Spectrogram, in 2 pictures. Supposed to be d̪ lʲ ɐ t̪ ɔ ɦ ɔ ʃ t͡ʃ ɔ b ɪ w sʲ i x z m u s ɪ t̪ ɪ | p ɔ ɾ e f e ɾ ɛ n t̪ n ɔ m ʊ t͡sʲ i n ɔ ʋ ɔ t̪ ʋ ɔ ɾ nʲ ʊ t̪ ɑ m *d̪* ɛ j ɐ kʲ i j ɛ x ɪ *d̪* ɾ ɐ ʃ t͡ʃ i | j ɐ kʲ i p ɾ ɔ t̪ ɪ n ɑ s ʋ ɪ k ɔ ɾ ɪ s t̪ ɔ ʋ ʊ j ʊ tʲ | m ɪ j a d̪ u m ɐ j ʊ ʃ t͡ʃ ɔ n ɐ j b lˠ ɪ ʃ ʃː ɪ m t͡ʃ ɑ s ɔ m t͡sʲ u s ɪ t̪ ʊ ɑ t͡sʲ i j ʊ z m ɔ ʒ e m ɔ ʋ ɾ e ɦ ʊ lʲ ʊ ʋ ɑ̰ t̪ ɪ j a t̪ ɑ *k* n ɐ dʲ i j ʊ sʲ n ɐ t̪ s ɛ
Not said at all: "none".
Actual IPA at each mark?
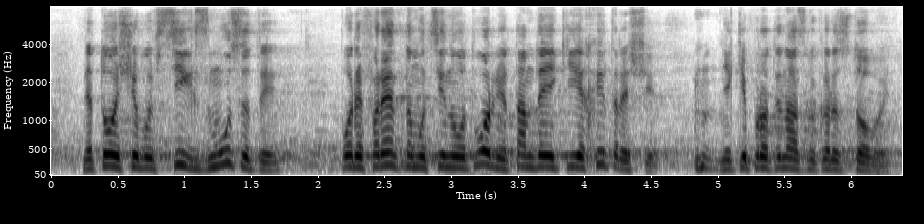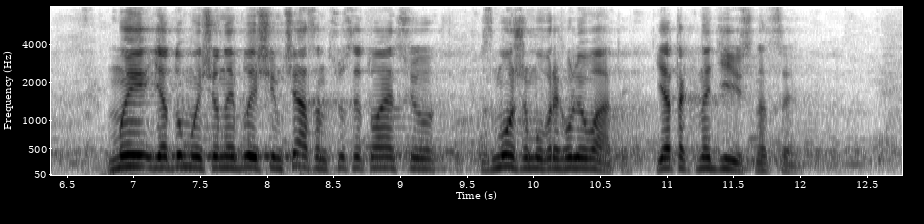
d̪, t̪, k

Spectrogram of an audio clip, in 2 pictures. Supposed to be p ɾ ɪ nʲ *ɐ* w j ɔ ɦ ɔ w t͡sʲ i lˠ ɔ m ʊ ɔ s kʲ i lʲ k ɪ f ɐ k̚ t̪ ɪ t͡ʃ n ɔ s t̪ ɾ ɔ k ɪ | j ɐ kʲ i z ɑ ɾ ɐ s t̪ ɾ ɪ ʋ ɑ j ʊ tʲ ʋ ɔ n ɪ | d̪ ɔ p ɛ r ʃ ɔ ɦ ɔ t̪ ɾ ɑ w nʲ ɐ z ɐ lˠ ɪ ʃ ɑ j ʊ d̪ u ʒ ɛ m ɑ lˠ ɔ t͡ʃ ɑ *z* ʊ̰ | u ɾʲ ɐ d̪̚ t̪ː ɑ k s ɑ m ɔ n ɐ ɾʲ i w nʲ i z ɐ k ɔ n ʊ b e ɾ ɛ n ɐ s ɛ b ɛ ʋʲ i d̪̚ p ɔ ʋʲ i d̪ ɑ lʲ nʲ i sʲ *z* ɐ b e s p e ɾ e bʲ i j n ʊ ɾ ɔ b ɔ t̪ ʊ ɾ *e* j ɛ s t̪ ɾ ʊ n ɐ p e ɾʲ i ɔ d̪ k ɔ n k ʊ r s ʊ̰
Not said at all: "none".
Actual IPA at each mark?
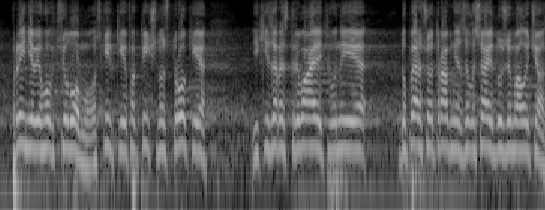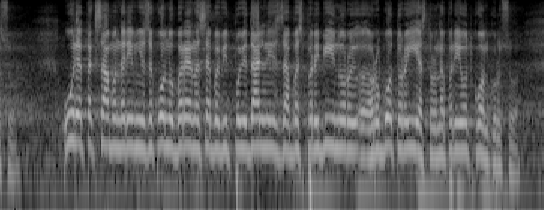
ɐ, s, z, e

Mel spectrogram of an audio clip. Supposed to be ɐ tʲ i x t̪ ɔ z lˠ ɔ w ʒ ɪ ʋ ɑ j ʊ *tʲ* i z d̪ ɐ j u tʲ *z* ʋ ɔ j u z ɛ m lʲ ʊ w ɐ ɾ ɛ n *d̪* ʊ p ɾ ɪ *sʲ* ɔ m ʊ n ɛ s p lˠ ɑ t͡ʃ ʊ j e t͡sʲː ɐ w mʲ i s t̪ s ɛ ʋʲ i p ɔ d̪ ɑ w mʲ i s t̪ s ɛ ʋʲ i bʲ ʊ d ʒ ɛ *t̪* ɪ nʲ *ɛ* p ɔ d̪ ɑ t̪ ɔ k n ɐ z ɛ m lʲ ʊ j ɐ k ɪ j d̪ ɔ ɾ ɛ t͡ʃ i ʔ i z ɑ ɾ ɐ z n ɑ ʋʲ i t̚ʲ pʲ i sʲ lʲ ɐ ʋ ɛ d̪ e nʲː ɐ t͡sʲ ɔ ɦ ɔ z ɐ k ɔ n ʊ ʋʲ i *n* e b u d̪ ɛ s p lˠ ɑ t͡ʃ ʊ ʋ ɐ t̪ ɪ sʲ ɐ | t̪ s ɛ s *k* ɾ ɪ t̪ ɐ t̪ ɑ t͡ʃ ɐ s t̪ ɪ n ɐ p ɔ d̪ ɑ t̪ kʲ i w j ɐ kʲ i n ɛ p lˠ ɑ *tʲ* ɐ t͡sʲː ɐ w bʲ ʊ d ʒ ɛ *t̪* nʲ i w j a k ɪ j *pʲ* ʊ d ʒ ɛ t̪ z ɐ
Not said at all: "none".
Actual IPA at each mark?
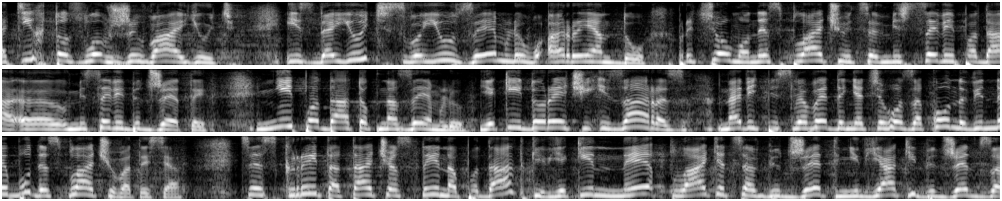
tʲ, s, d̪, t͡sʲ, t̪, i, nː, k, tʲ, t̪, bʲ

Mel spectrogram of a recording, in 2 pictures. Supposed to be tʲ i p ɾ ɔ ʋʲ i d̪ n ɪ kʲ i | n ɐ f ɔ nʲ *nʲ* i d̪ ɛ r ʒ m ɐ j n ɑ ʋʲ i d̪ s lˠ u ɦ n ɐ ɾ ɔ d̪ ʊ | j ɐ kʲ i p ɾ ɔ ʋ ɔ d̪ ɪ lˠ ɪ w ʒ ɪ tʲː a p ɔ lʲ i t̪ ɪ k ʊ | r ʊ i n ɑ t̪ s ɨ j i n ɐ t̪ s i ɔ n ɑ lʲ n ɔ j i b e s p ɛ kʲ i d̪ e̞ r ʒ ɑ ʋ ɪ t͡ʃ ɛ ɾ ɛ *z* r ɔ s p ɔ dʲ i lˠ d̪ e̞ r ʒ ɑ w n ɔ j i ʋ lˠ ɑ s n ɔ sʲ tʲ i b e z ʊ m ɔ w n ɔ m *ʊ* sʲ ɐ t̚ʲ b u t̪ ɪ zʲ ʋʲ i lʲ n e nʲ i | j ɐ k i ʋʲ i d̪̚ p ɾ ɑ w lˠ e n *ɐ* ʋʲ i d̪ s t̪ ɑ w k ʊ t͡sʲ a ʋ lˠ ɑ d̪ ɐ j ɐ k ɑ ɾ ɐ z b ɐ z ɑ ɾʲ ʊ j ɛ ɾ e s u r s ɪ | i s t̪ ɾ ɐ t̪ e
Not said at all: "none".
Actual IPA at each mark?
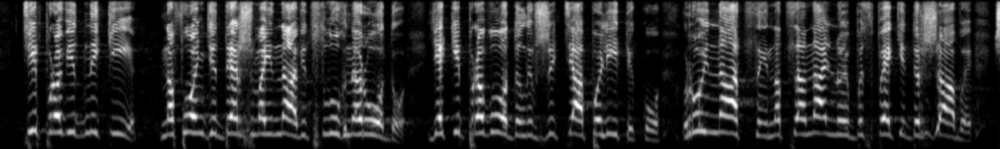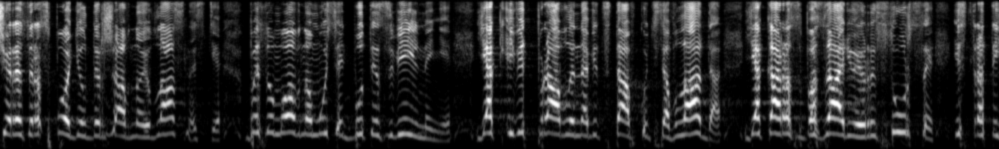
dʲ, z, u, ɐ

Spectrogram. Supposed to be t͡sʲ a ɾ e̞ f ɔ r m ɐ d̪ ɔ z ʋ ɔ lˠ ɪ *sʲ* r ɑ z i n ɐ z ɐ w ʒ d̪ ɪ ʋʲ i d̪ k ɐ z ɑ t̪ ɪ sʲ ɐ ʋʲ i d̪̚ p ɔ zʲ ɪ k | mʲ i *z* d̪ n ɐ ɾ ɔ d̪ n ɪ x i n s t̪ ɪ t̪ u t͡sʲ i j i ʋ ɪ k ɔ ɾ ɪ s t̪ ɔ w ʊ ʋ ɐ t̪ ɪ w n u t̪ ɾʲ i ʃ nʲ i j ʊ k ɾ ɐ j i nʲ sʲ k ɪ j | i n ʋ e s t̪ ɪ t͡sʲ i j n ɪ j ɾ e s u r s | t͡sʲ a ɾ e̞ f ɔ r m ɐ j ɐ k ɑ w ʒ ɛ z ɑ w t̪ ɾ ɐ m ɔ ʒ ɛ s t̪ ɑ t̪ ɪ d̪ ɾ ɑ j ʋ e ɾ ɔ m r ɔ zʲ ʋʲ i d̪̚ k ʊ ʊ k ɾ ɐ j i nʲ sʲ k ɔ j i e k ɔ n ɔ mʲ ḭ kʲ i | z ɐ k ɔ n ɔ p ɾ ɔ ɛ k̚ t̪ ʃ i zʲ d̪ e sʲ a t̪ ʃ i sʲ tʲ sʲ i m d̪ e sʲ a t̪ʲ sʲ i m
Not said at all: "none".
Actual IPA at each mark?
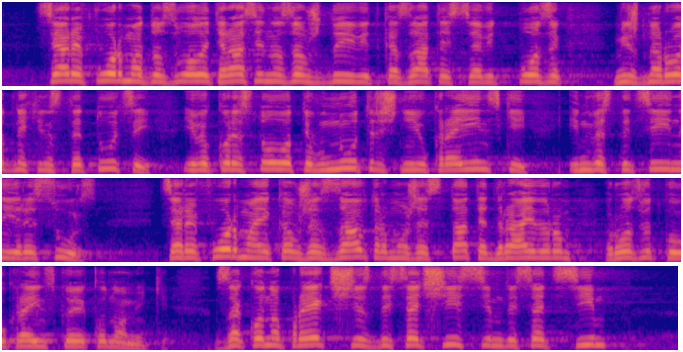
tʲ, ʒ

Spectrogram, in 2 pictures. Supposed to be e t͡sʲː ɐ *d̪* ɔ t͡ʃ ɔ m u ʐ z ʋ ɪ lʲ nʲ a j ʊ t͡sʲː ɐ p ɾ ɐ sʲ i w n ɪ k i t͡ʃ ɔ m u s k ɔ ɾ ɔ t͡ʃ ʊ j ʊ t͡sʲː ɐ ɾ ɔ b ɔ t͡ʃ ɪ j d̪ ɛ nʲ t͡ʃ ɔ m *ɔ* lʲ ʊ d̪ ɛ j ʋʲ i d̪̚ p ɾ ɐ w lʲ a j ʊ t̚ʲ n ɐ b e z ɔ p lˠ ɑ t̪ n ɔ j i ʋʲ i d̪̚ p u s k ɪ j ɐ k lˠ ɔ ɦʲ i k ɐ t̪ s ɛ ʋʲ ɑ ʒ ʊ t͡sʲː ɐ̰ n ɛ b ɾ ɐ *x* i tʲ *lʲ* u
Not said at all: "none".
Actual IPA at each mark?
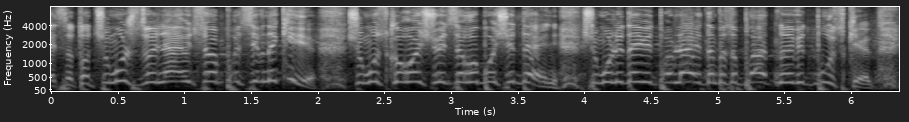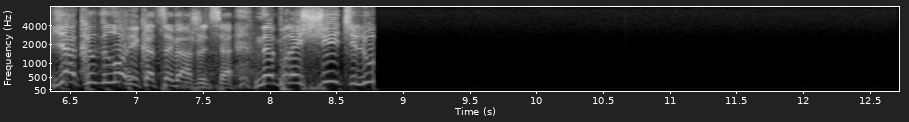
t̪, u, ʃ, lʲ

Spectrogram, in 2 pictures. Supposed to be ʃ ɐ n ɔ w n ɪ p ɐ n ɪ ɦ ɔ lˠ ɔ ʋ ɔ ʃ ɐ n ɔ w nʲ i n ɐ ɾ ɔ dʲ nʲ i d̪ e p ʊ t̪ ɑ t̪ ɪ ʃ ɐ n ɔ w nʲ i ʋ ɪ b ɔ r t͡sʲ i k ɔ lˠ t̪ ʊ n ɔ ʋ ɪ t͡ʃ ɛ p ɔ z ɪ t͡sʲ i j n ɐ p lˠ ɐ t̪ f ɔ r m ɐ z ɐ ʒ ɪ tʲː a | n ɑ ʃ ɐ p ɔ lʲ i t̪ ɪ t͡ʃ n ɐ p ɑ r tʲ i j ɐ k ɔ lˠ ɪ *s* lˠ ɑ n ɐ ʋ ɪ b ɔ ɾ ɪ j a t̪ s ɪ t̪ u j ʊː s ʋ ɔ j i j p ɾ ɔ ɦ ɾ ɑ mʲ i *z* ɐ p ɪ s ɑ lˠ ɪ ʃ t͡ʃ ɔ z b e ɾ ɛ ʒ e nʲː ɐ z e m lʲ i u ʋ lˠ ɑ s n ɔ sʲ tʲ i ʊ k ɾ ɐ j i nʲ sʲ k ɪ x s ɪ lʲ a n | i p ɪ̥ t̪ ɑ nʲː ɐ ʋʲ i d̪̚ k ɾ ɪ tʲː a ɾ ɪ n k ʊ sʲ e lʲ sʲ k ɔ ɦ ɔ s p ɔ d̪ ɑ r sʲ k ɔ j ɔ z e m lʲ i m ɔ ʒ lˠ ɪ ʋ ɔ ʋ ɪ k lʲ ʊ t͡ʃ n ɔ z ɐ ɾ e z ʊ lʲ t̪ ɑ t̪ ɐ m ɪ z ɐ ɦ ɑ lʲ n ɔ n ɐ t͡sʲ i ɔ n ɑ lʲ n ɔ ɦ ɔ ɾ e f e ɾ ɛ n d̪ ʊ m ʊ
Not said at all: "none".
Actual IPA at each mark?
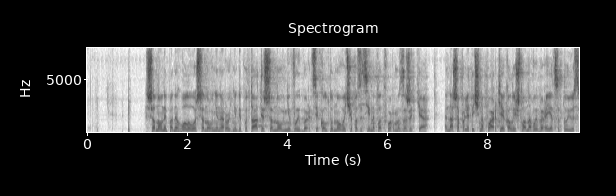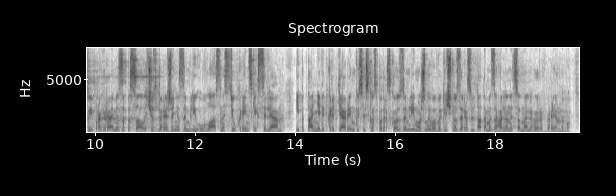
ʃ, z

